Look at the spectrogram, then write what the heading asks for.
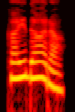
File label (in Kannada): "ಕೈದಾರ", kannada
